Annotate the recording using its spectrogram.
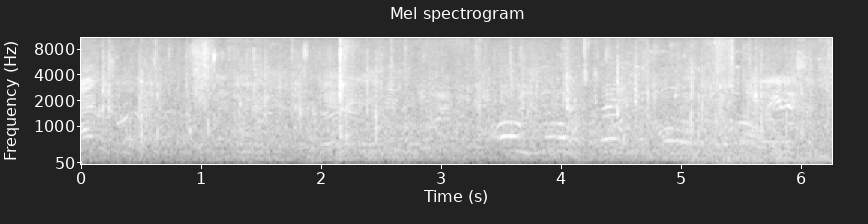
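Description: High-pitched voices of youth players and spectators calling out across the field, the calls rising and falling mostly in the second half. Scattered sharp claps or clicks are heard throughout.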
